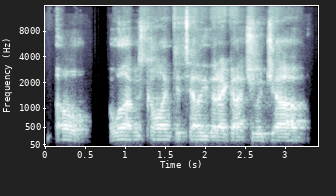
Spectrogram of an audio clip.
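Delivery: put-on low, flat, level, unvarying monotone. Retelling the call offering a job: imitating Tommy's monotone. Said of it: "He put it very monotone".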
